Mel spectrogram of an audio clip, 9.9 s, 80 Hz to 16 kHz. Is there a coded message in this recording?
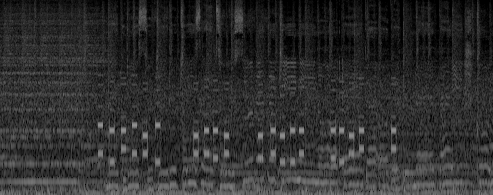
Yes: DTMF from 2.0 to 7.9 s, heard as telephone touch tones, dialled by hand, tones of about 100 ms, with radio hiss. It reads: 920973 7857 48128 5270 0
